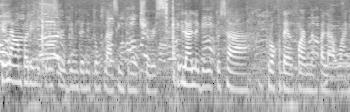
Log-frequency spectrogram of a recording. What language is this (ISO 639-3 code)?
fil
